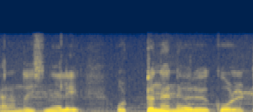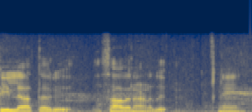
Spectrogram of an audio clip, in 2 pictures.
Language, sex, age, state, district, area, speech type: Malayalam, male, 18-30, Kerala, Malappuram, rural, spontaneous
